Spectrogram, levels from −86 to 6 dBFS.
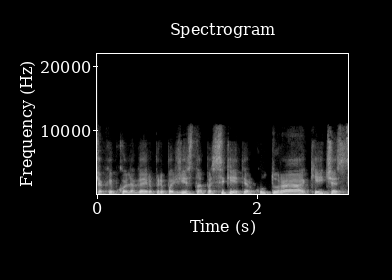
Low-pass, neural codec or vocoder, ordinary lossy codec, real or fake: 10.8 kHz; none; MP3, 96 kbps; real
